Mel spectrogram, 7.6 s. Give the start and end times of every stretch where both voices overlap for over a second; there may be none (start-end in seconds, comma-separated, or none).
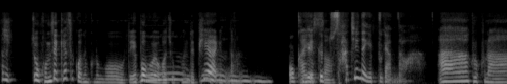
2.1-3.4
